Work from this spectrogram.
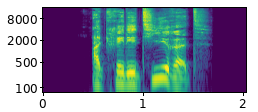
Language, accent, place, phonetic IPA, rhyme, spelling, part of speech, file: German, Germany, Berlin, [akʁediˈtiːʁət], -iːʁət, akkreditieret, verb, De-akkreditieret.ogg
- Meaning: second-person plural subjunctive I of akkreditieren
